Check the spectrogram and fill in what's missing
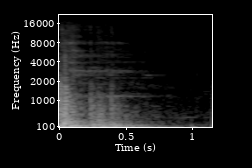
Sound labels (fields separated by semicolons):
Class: cupboard; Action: closing; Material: wooden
